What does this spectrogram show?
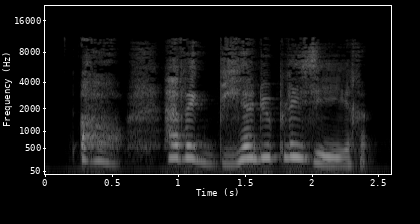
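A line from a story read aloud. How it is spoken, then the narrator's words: Exclaimed. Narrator (French): s'écria Godefroy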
